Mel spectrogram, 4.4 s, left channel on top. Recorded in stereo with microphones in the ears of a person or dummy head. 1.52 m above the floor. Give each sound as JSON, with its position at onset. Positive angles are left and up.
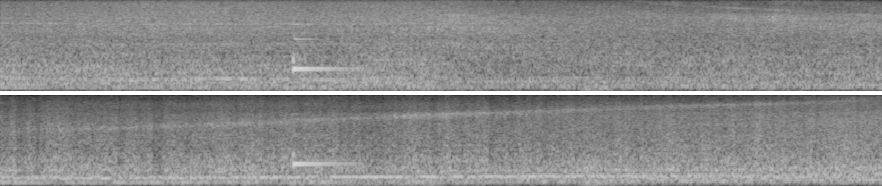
{"t": 1.5, "sound": "a bell", "side_deg": 15}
